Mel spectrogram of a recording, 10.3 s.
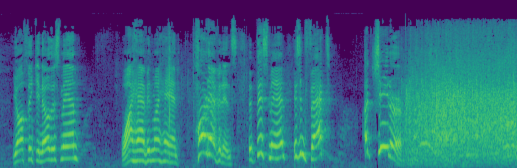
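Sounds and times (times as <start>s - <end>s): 
speech: 0.2s - 1.7s, 2.4s - 6.7s, 7.3s - 8.7s
crowd of people clapping: 7.9s - 10.3s
crowd noise: 8.0s - 10.3s.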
